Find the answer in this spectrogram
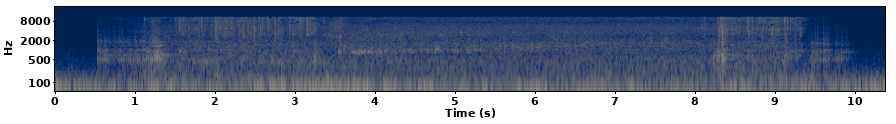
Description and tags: Pouring a glass of water
Does this really need a description? Yes. Yes it does. It's water being poured out of a kitchen fauced into a glass that's made of glass (I swear).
